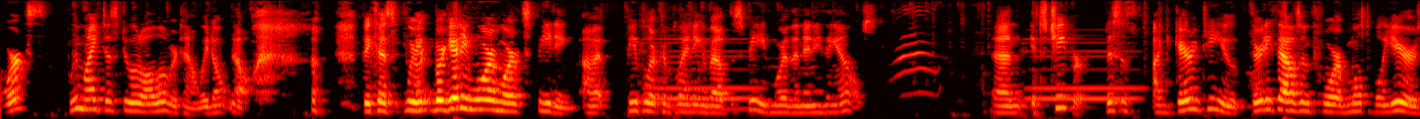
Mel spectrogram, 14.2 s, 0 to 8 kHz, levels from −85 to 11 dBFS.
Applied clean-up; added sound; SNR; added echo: classical method Wiener filter.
